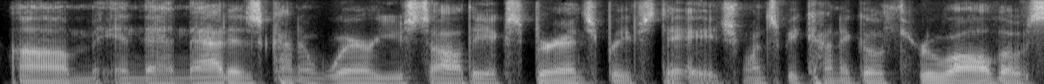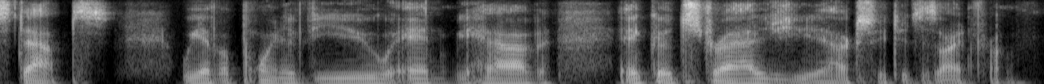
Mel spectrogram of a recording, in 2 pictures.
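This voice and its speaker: Low flat-voiced man presenting. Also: normal speed, no echo. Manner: relaxed, with many um fillers. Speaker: design presenter and event host. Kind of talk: conference presentation. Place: event venue.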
